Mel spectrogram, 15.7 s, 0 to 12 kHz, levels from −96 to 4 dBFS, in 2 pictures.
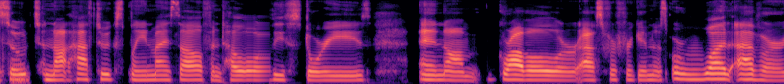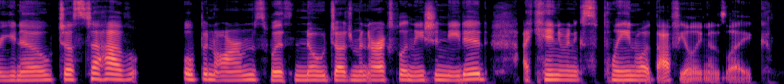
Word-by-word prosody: so 200 +3 +2 0.2
to 200 - -2
not 185 0 +2
have 210 -2 +2
to 210 - 0
explain 185 -2 -3
myself 185 0 +1
and 175 - -5
tell 180 +3 +1
all 180 0 0
these 190 -2 -3
stories 175 0 -1 0.5
and, 190 -2 +4
um, 170 -3 0 0.2
grovel 195 -3 +7
or 180 -2 +3
ask 180 -1 +4
for 195 - -4
forgiveness 185 -1 -4
or 210 -3 +1
whatever, 205 -6 +4
you 170 +1 -7
know, 175 +2 -3
just 200 -1 0
to 225 -2 +1
have 205 -2 +2 0.6
open 200 -1 -2
arms 175 +3 -5
with 170 +4 0
no 180 0 -3
judgment 175 0 -2
or 180 - +1
explanation 185 0 -2
needed, 200 +4 +1 0.4
I - - -3
can't 195 -1 0
even 185 -1 -5
explain 180 0 -3
what 180 - -4
that - - -1
feeling - - -8
is - - -9
like. - - -12
185 Hz, 165 wpm, -25 LUFS, 175-200 Hz, 0.6 s, grovel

